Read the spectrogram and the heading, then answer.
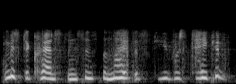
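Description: An actress playing a frightened, anxious wife pleading for help in a 1940s radio drama, fearful and breathy. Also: female voice, high-pitched, fairly even intonation, a little fast, natural voice. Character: frightened, anxious married woman seeking help. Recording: muffled 1940s radio recording.

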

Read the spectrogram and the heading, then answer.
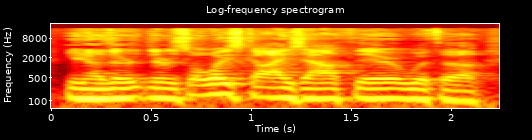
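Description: A man's voice: mid-range voice, brisk, mellow. A man in his forties hosting a live business talk show from a studio desk mic, making points with emphasis and often checking in with "okay?". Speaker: show host, plumbing business coach. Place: studio set with city backdrop. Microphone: desk mic on boom arm.

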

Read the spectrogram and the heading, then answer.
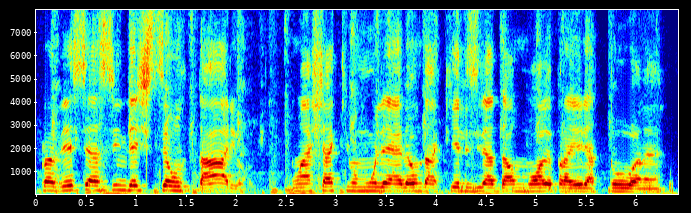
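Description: An actor playing a calm, scheming young man in an audio drama, with a knowing, casual manner. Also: a little high, moderate pace, faint music behind, natural voice. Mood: smug.

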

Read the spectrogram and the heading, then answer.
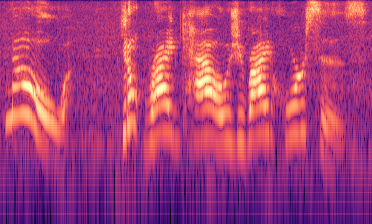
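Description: A woman voicing a bossy, scolding little lamb plush toy in a puppet skit, firm and drawn-out. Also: sits high, sing-song, a little hiss or hum, pitched below the performer's own voice, exaggerated voice, low-quality recording.

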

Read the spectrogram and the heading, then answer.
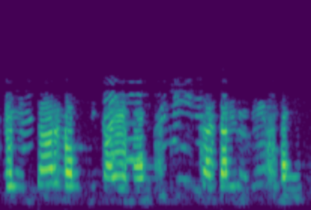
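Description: Lady declaiming poems in a park, highish voice, thin megaphone-type sound. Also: little pitch movement, slow pace, dry recording. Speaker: poet reading in public. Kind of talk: poetry recital and announcing at a public event. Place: outdoor public park. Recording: tinny, band-limited megaphone sound outdoors.

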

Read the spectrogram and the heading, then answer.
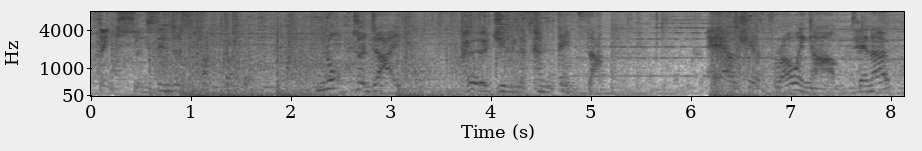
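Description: A woman playing a haunted, grieving yet defiant young survivor in a video game, with halting, dramatic phrasing. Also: medium pitch, lively intonation, close to an everyday voice. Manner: halting, fragmented, dramatic delivery. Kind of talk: scripted video game acting. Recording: loud game music behind.

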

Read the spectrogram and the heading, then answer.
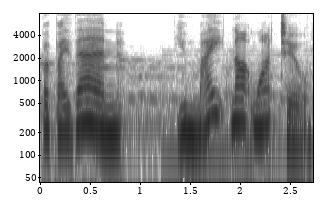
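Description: A woman's voice: on the high side, lively intonation, takes it slowly, soft background music. A woman with an American accent playing an eager, teasing podcast host narrating a documentary mystery. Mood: eager, intriguing.

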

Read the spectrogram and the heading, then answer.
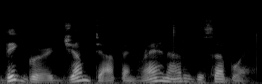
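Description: A man's voice: fairly low pitch, big pitch swings, moderate pace, dull audio, background noise. A man narrating a children's read-along storybook record in a plain, matter-of-fact way.

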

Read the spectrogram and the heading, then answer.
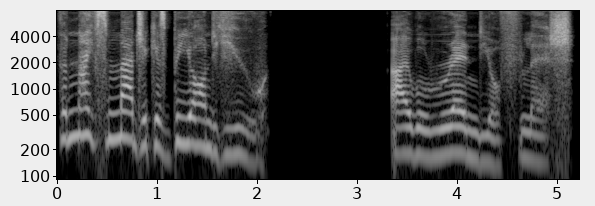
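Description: An actress voicing a fierce, bloodthirsty feline huntress in a video game, with a menacing, haughty delivery. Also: female voice, lowish voice, slow pace, no echo, studio quality. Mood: menacing, predatory. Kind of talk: video game voice acting, short combat taunts.

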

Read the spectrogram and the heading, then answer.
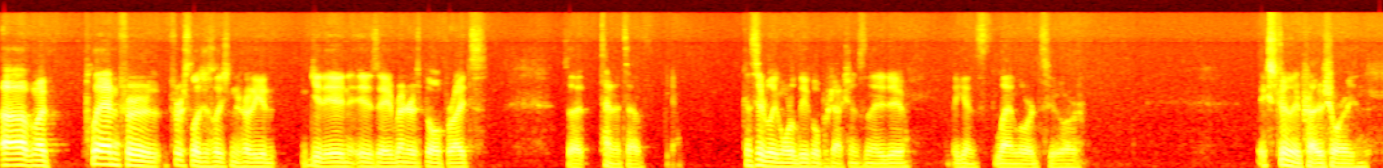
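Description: Young male candidate from Maine, deep dark voice, unhurried, lots of ums, webcam in a home study. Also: no room sound, rough recording. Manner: relaxed, hesitant with frequent fillers. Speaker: city council candidate. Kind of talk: casual video call interview. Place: home room with bookshelves. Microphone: video call webcam.

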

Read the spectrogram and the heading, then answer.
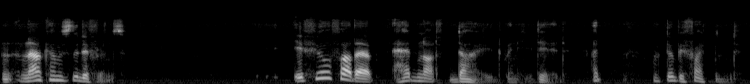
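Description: A male reader plays an elderly gentleman banker from a classic novel audiobook. He is fussy and kind, stammering through formal business talk. His voice is bright and animated, with some rasp, recorded close and dry. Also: on the high side, unhurried, pauses often, dry recording, pitched above the performer's own voice, full character voice. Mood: earnest, agitated. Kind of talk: dramatised audiobook reading.

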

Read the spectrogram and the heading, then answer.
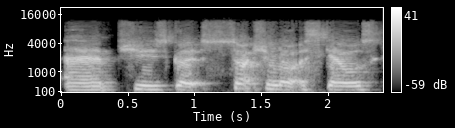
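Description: An older woman hosting a casual video-call interview, with a halting delivery that repeats words as she goes. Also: on the low side, level tone, rough recording. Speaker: interview host. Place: indoors in a room at home, on a video call. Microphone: computer microphone on a video call.

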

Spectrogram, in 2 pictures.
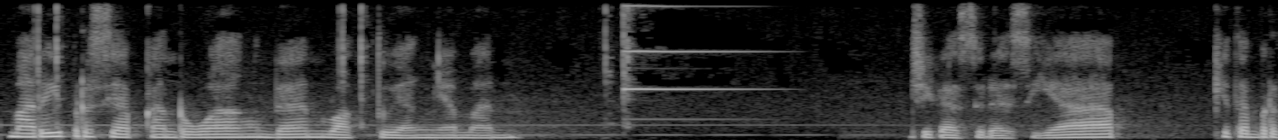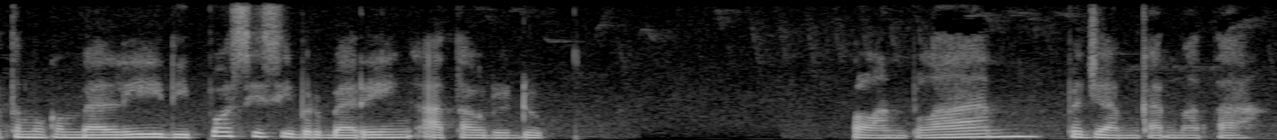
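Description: A woman leading a guided meditation in a soothing, unhurried manner, leaving gentle pauses between phrases. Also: sits low, slightly rough. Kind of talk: guided meditation, calm slow instruction.

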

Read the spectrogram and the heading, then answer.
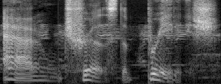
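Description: A woman playing a gravelly, distrustful old lady. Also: deep voice, fairly bright tone, soft background music, heavily acted. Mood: gruff, suspicious. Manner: blunt, distrustful, slow drawl. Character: suspicious gruff old woman living alone. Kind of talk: audio drama acting.

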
